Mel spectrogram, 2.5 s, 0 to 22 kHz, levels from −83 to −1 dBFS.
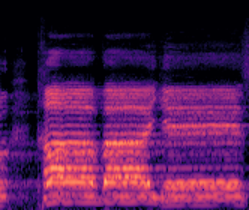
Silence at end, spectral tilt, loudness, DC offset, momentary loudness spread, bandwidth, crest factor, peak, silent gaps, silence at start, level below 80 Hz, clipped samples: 0 s; -3.5 dB/octave; -22 LUFS; under 0.1%; 8 LU; 12 kHz; 16 dB; -8 dBFS; none; 0 s; -70 dBFS; under 0.1%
